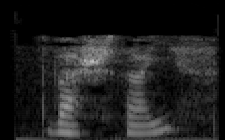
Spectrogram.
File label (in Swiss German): "waschsaif", alsace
